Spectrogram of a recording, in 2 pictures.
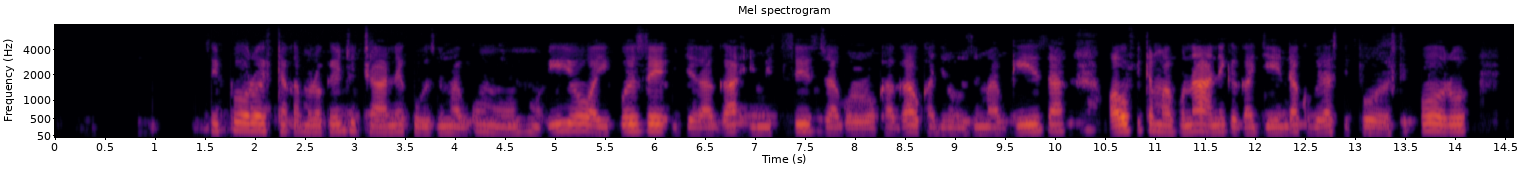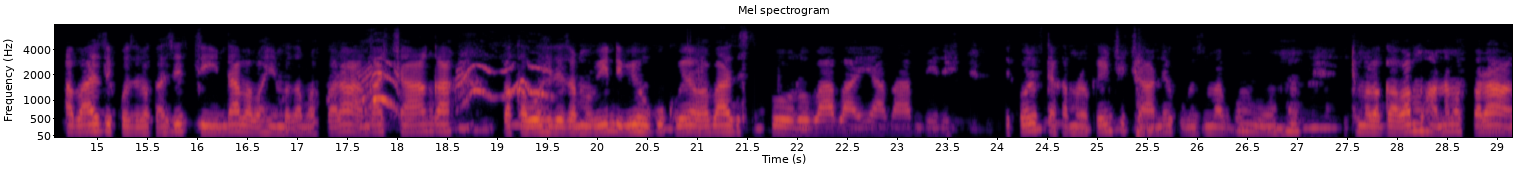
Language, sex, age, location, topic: Kinyarwanda, female, 36-49, Burera, government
